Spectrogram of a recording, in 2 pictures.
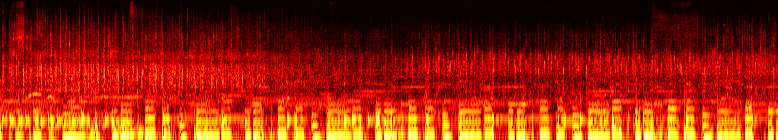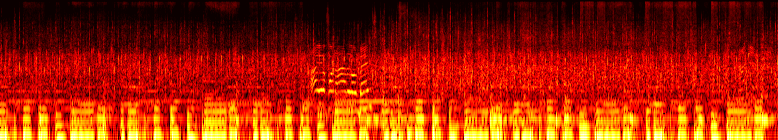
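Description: Studio audience applause greets a guest, a former footballer and coach, on a TV show: steady, sustained clapping mixed with loud, rhythmic music.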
